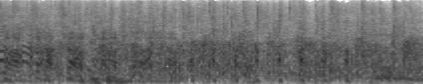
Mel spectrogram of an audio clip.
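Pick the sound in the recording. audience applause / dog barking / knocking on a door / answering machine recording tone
audience applause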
